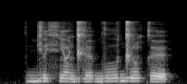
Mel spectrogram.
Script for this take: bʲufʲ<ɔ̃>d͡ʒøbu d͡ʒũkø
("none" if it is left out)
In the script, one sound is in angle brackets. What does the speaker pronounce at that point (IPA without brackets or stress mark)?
ɔ̃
